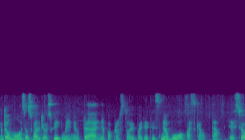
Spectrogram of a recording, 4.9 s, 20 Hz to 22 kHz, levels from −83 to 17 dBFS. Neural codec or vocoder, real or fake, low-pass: none; real; 7.2 kHz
